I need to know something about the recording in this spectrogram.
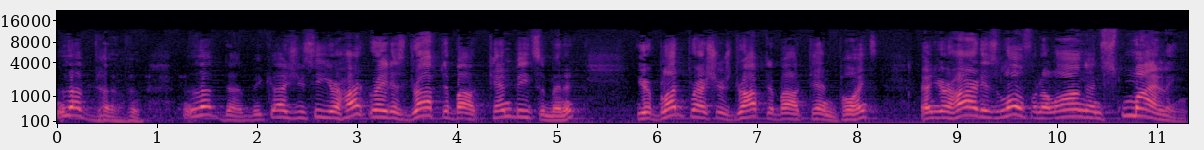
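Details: Woman whose larynx was removed, followed by radiation and chemotherapy, speaking with an electrolarynx, a battery device held against the throat that makes a beeper sound she articulates into speech; electrolarynx speech.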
